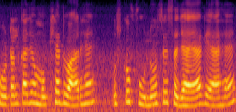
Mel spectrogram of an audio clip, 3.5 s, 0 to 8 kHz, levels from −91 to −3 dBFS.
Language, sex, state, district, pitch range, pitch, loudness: Hindi, female, Bihar, Gaya, 215-260 Hz, 230 Hz, -16 LUFS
